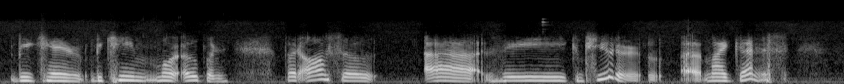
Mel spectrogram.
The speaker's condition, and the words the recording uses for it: Stuttering. And of course, there are still moments of stuttering going on there.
